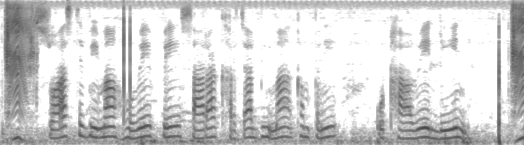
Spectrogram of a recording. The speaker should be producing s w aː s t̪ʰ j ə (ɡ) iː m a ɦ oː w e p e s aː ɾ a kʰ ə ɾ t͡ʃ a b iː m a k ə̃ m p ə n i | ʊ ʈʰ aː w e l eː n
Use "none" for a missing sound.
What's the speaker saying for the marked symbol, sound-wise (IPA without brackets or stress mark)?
b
